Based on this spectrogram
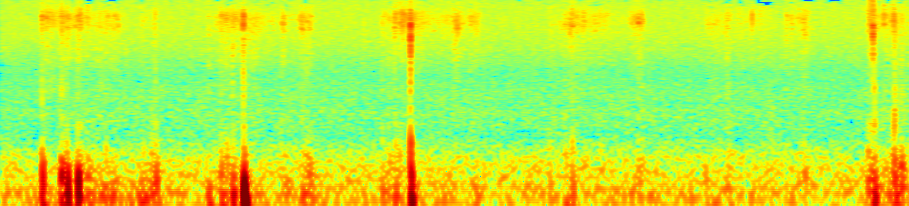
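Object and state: Cardboard jigsaw puzzle tapped with fingers.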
